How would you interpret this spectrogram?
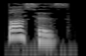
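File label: "balsas", British English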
